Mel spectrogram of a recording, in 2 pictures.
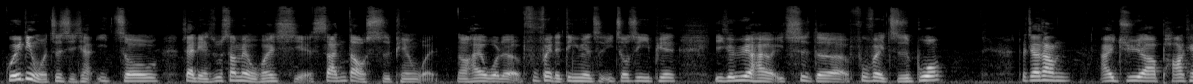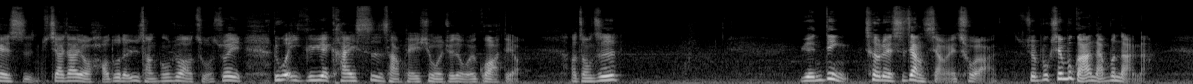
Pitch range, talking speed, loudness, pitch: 130-180 Hz, 295 characters per minute, -24 LUFS, 155 Hz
